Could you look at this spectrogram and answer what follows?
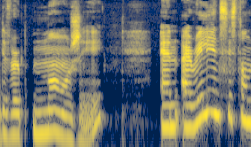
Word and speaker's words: manger: So it's manger. It's not manger. You don't say the N, okay?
